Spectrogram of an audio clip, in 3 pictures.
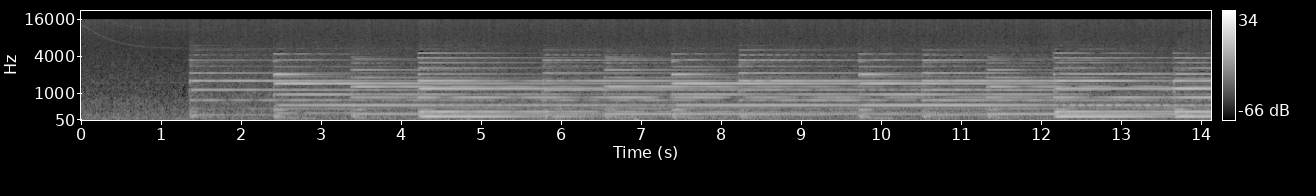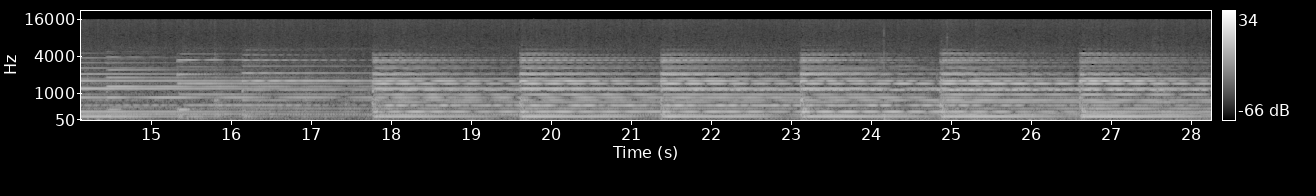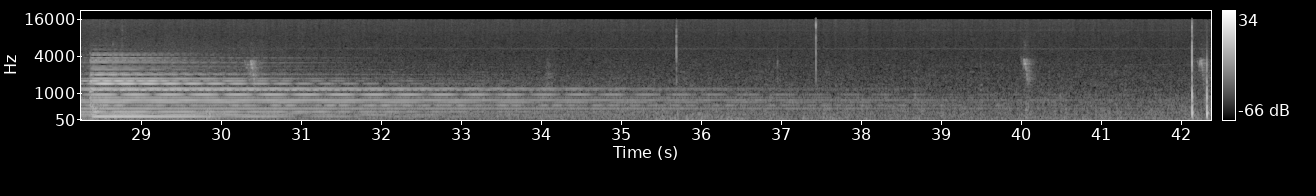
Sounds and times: Church bell: 0:01.4 - 0:38.4.

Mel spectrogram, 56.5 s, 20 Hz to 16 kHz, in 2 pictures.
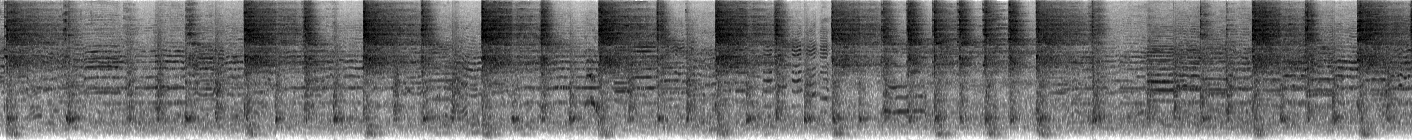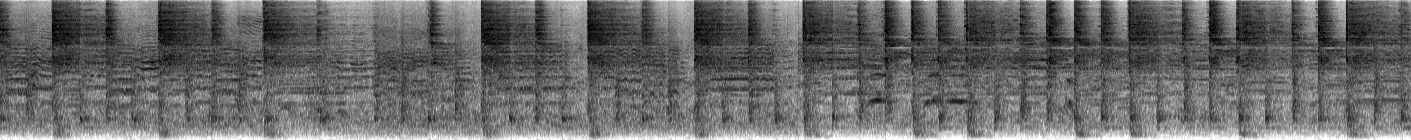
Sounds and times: Speech: 0:00.0 - 0:56.4.

